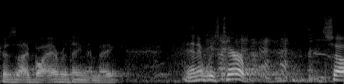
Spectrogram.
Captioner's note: laughing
